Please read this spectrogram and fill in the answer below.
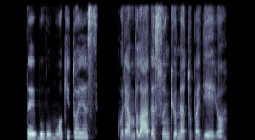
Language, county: Lithuanian, Kaunas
